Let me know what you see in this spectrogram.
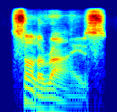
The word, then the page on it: solarize: British English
